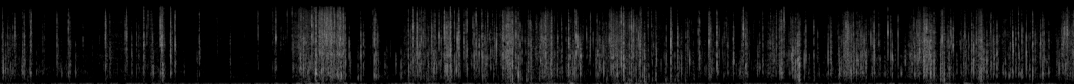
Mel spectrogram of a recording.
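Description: A small sealed clear plastic bag packed full of tiny gold beads is scratched with a thin black stick, then rubbed with fingers. It makes dense, bright crinkling and crunching with rapid clicks of shifting beads, starting softer and growing louder and fuller after about three seconds, with little low end.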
